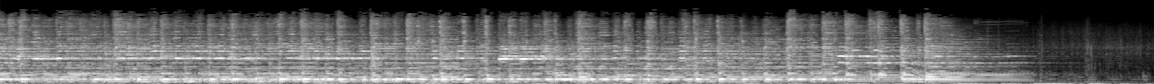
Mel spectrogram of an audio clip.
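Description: Instrumental close of an Italian folk ballad: rhythmically strummed acoustic guitar under a held melody line, fading out near the end.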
